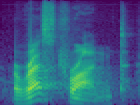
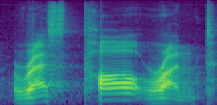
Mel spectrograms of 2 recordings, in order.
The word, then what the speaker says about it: restaurant: 근데 이건 영어니까 레스터런이에요. 레스토랑트. 아까 R-A-N-T는 언트 발음이잖아요. 그러면 R-A-N-T니까 언트 발음, 런트 발음. 그렇죠? 그다음에 레스터런트. 해보세요. 레스토랑트. 절대 레스토랑 아니에요. 예, 레스토랑이라고 쓰는 이유는 불어 단어가 헤스토황.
